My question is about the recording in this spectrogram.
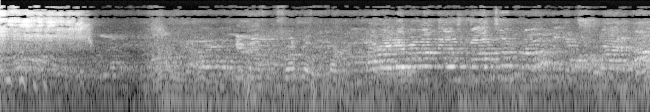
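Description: Indistinct chatter of people's voices in a large hall, opening with a short hiss that lasts about a second.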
